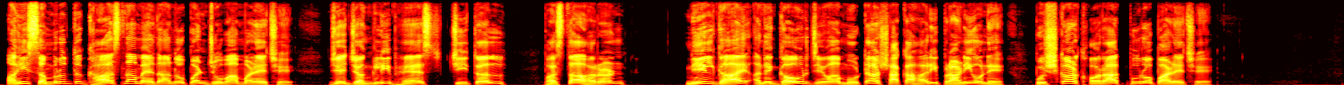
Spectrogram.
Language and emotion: Gujarati, neutral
